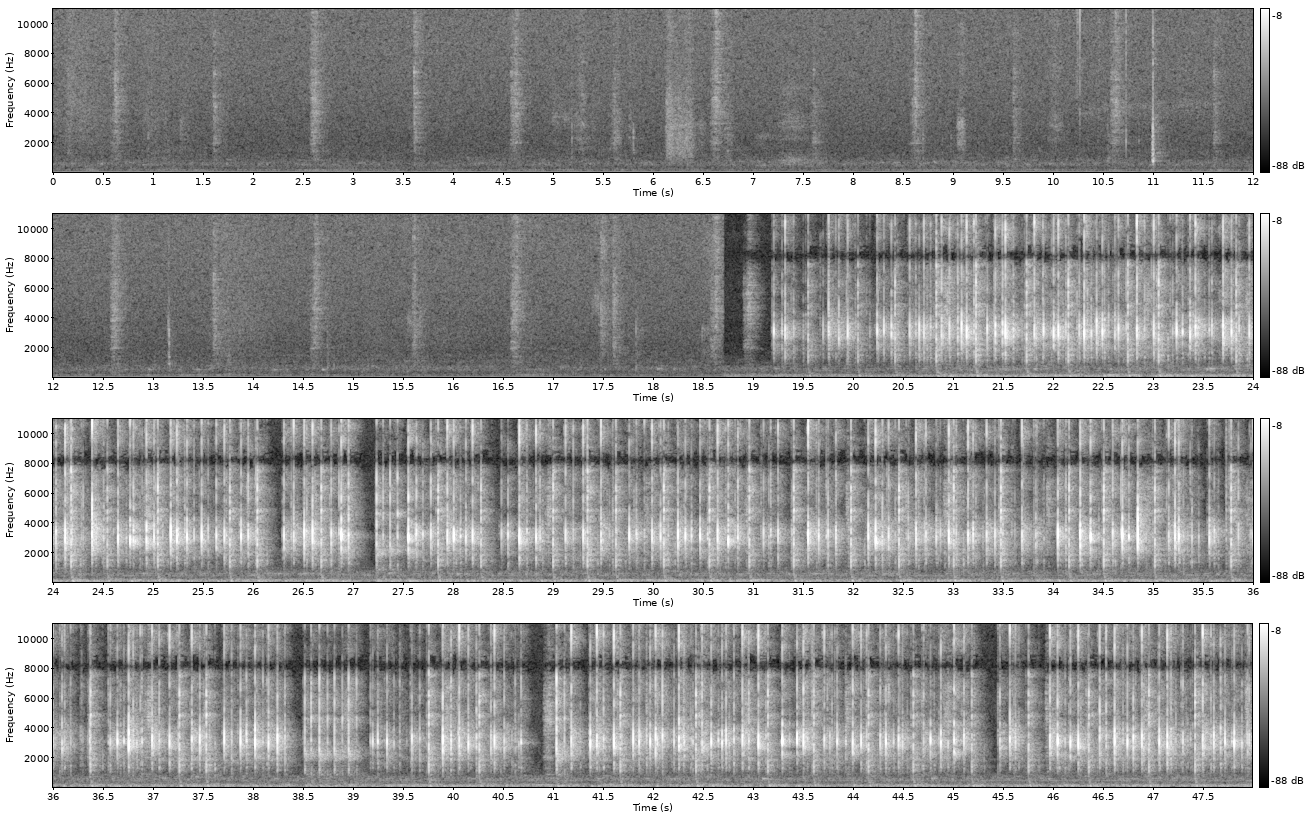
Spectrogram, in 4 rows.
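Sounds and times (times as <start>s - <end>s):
mechanical keyboard typing: 19.1s - 47.9s.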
